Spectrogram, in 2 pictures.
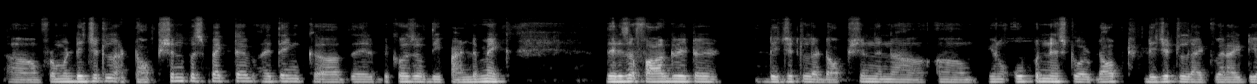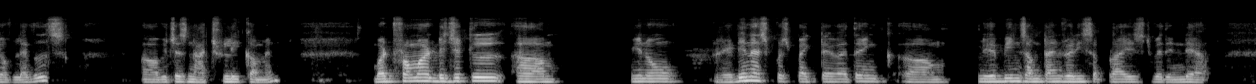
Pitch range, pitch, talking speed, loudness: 115-135 Hz, 125 Hz, 140 wpm, -20 LUFS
